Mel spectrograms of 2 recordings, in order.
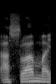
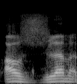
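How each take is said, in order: First: The consonant is a plain, light s sound. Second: The consonant is a thick, deep z sound. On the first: The speaker calls it wrong. "Bukan aslama ya" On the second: The speaker calls it right. "Z tapi lebih tebel. Tapi ke dalam"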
